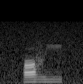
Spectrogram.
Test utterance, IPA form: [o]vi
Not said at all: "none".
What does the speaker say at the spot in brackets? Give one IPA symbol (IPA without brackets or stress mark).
ɔ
